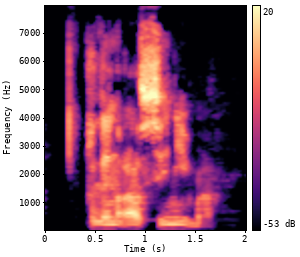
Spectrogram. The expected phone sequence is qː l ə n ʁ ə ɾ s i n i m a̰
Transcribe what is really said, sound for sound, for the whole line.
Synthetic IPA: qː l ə n ʁ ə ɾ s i n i m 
